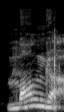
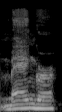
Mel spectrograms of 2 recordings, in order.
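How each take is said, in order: First: The word is said with an 'o' vowel sound. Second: The word is said without an 'o' vowel sound. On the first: This is how it was said in the past, including in news reports. The speaker calls it wrong. "I don't know how they got an O in there" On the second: This is the usual pronunciation. The speaker calls it right. "They weren't calling it manga"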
